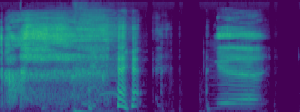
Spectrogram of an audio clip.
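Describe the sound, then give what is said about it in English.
A voice imitates a strained, tinny trumpet blast: a long breathy, wheezing push of air, then a short buzzing, nasal tone held for under a second. “And then so you see the trumpet player, like, strain, bring the trumpet up to their lips, and then they blow it out, this weird, gross, like, tinny sound.”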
